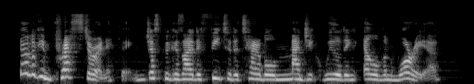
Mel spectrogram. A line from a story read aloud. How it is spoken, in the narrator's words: Arthur snapped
